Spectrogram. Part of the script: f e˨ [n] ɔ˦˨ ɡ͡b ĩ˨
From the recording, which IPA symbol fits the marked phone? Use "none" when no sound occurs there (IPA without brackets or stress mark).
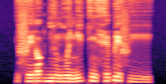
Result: ɾ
